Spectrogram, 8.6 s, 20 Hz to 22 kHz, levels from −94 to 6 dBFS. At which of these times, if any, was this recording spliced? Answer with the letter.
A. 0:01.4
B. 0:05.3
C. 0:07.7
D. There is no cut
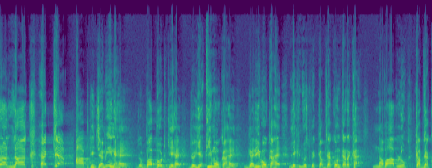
A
